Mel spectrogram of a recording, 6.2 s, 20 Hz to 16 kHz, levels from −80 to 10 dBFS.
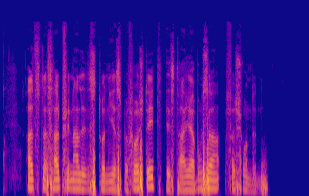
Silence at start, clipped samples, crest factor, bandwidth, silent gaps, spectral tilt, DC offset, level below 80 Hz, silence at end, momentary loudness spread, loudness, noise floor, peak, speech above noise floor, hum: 0.55 s; under 0.1%; 20 dB; 11.5 kHz; none; -6.5 dB/octave; under 0.1%; -38 dBFS; 0.8 s; 13 LU; -21 LUFS; under -90 dBFS; 0 dBFS; over 70 dB; none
